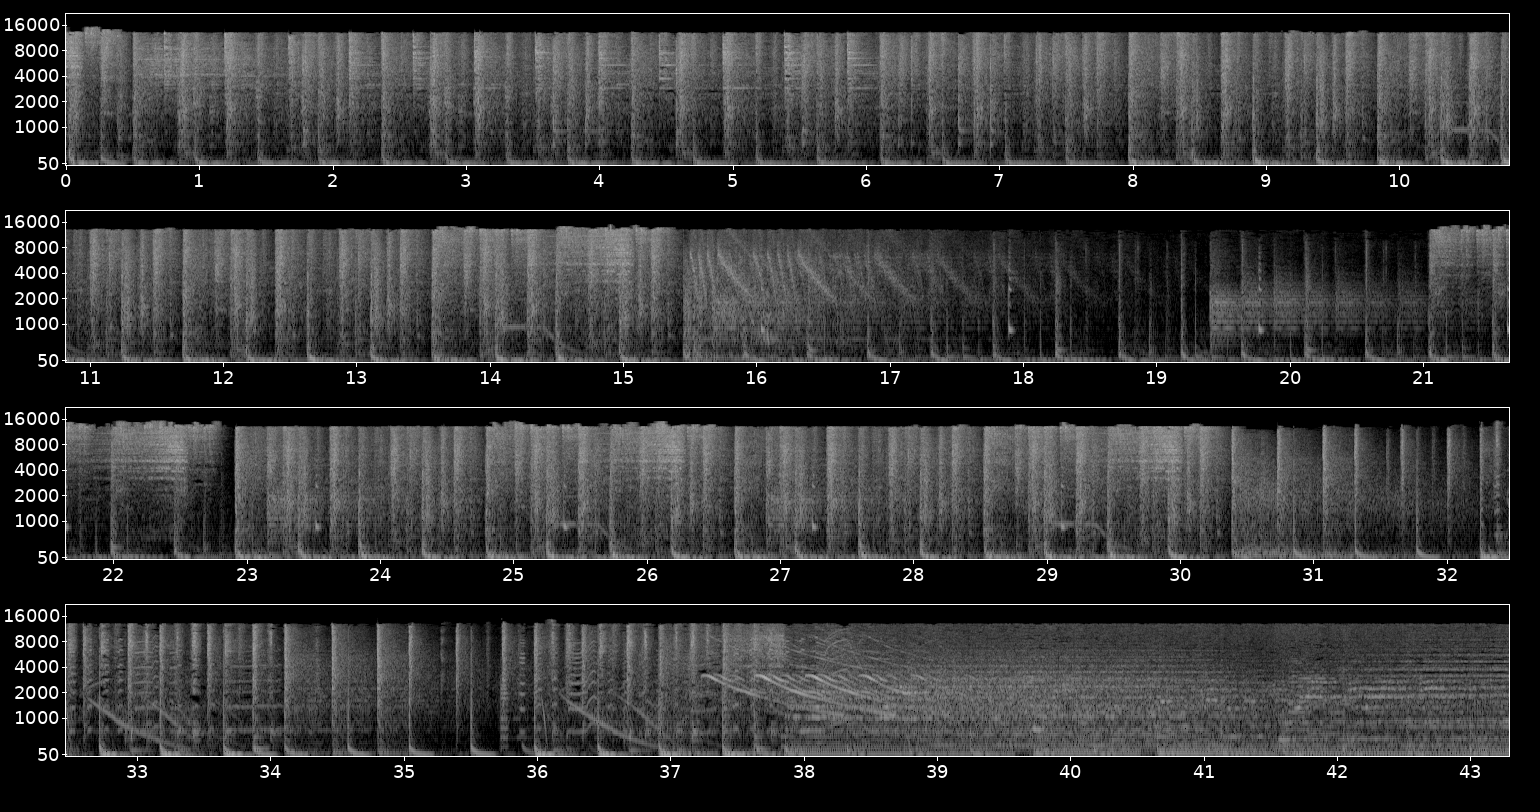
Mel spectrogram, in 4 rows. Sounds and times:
Music: 0.0 - 43.2.

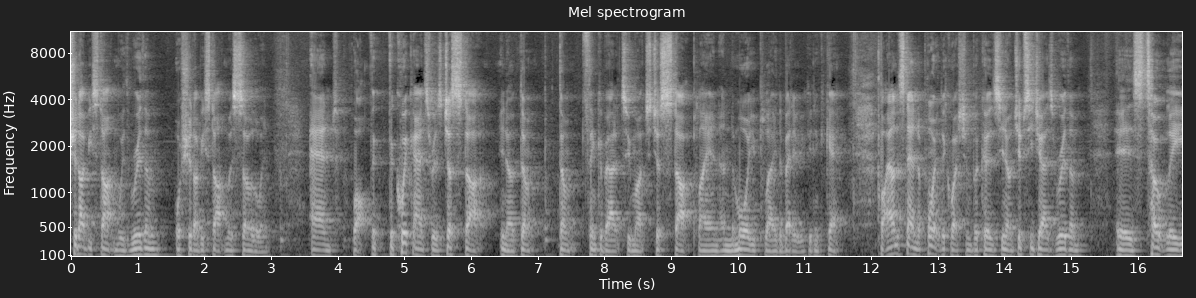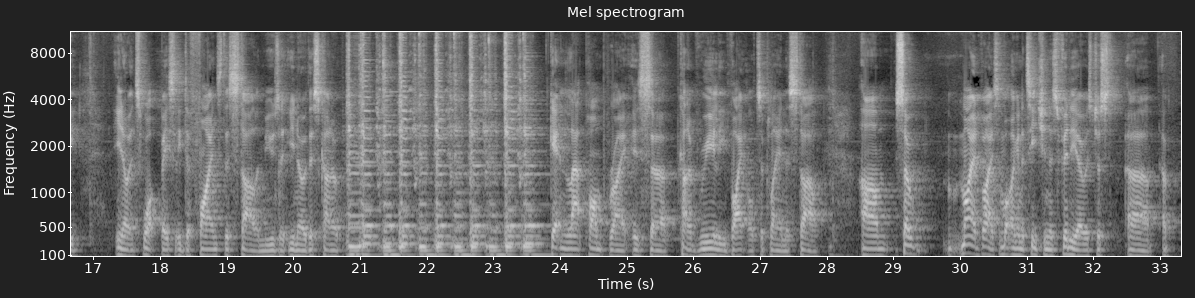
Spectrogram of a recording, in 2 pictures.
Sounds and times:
Speech: 0.0 - 20.8, 23.9 - 33.3
Acoustic guitar: 20.7 - 24.0.

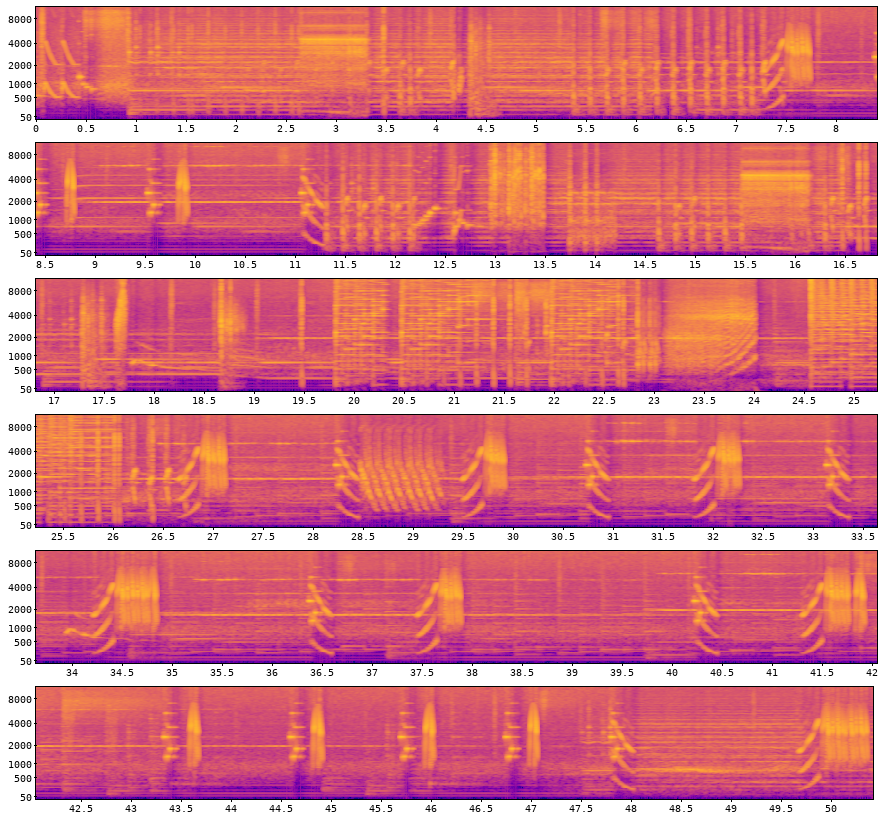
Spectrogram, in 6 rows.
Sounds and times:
Music: 0.0 - 50.4.

